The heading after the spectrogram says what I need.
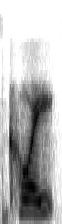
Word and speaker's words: Coit: Do you pronounce it Coit or Coit? I should have asked. It's Coit. Coit!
